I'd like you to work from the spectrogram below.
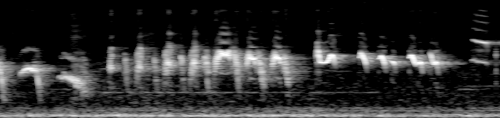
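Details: Hwamei in morning voice training, singing in fighting style: scratchy slurred calls lead into a rapid series of ringing, repeated whistled notes about twice a second, with a faint steady low hum behind.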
